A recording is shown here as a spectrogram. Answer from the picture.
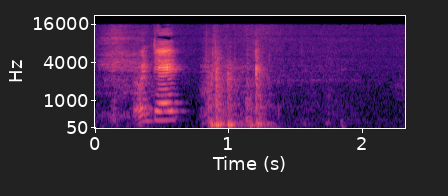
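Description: Short voices in a small room: a young child's high-pitched call, then a louder, lower voice with a sharp onset about a second in.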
